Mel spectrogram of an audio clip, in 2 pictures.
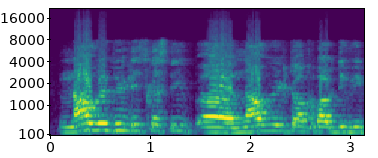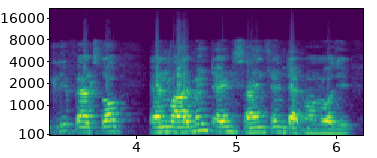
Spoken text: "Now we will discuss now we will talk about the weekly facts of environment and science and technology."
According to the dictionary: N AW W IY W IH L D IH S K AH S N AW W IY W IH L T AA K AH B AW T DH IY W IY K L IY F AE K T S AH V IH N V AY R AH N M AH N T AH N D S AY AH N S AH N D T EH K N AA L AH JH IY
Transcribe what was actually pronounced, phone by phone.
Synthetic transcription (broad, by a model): N AW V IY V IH L D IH S K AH S N AW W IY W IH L T AA K AH B AW T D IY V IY K L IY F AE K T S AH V IH N V AY R AH N M AH N T AH N D S AY AH N S AH N D T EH K N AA L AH JH IY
